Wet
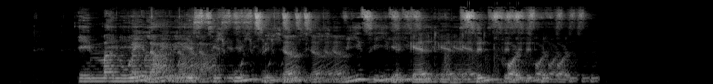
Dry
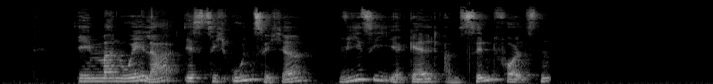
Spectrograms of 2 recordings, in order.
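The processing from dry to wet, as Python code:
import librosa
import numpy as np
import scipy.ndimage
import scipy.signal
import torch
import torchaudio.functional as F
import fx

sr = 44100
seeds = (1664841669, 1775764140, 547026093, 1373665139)

p1 = scipy.signal.sosfilt(scipy.signal.butter(2, 77.0, 'highpass', fs=sr, output='sos'), x)
p2 = fx.high_shelf(p1, sr, hz=3000.0, db=12.0)
p3 = p2 + fx.echo_multitap(p2, sr, ms=(276, 404, 492), db=(-6.5, -10.0, -7.0), dry=0)
y = p3 * 10.0 ** (-4.5 / 20.0)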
